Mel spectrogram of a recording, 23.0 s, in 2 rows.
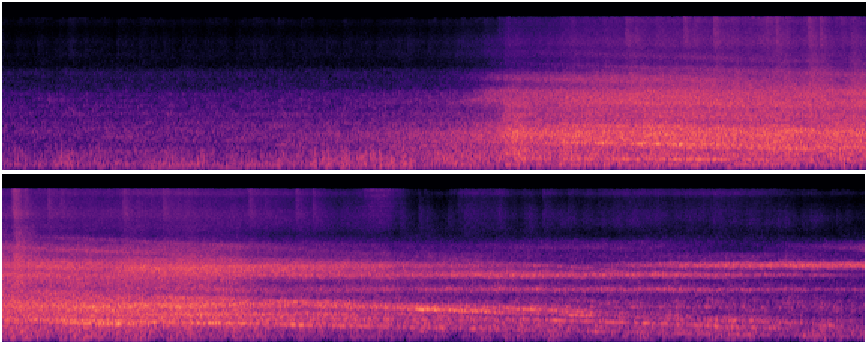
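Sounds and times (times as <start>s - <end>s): train wheels rumbling on rails: 0.3s - 23.0s.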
